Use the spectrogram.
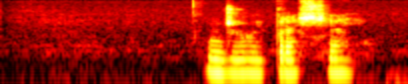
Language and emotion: Russian, sad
